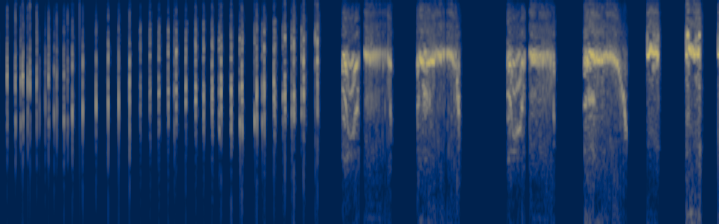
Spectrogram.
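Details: A Leyung style edible-nest swiftlet call for attracting swiftlets: a fast train of dry clicks speeding along, followed by loud raspy, buzzy chirps in separate bursts.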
